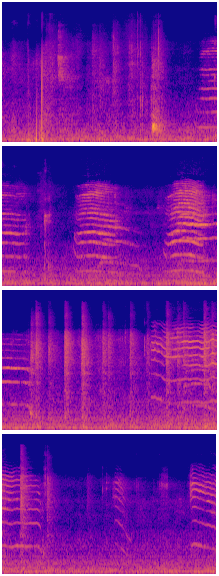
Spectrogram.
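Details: Rescue foster kittens at play in their new banana bed; after a few sharp knocks, a run of bright wavering meows builds in the middle and a fast cluster sounds near the end, separated by clicks and rustles in a small room.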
